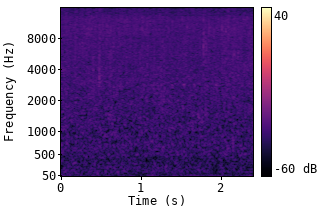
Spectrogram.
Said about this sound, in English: Instead, it's just rainy.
